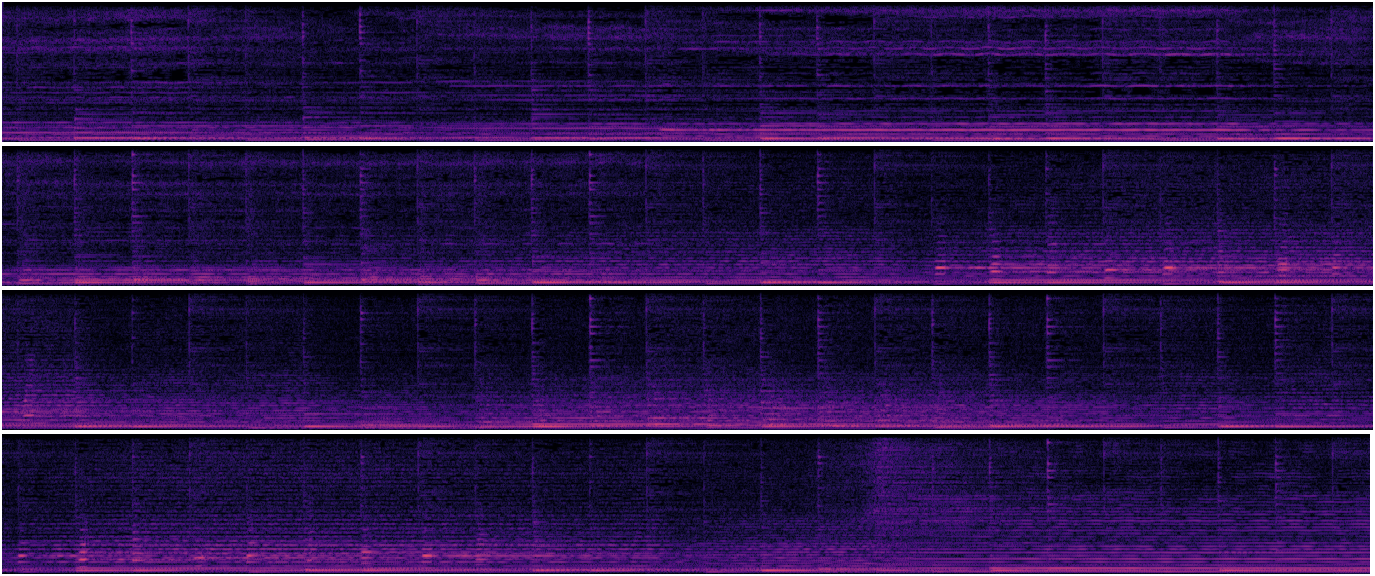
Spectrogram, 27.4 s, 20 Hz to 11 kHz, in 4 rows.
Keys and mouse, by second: 2.2-4.9 drag, 5.2 click, 6.9 click, 9.5 click, 11.0 click, 13.3-15.3 drag, 15.4 g, 15.4 x, 15.6 y, 16.1 click, 16.3 click, 16.7 click, 17.2 z, 17.3 g, 17.4 x, 18.4-24.6 drag, 24.7 ctrl+b, 25.5 click.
